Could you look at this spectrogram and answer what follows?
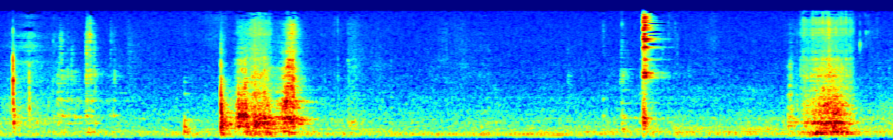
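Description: Two short rasping scrapes, as of a spoon scraping rice from a pot or plate while more rice is served. A single sharp click or knock falls between them and is the loudest sound.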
